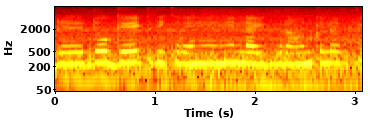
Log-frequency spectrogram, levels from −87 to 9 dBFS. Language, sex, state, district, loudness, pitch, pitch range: Hindi, female, Madhya Pradesh, Katni, -14 LUFS, 245 Hz, 240-255 Hz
